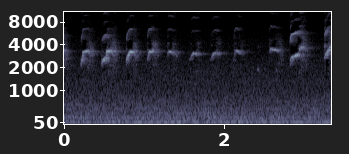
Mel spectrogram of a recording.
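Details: Senior pet cockatiel fussing at a hated box, giving a rapid string of high, clipped chirps, roughly four each second, with a faint low hum underneath.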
